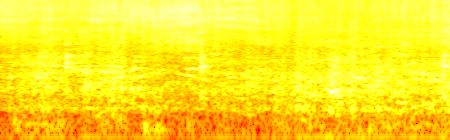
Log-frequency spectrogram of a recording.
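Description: Thick slices of pork belly sizzling steadily on a hot cast-iron pot-lid griddle (sotttukkeong), with a few faint clicks of metal tongs as the meat is moved.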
